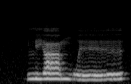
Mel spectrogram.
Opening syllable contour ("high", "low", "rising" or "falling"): high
